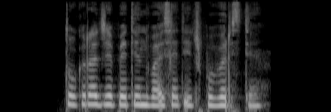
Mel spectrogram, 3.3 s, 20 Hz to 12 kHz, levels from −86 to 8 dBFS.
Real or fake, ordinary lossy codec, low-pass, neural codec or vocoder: real; MP3, 48 kbps; 10.8 kHz; none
